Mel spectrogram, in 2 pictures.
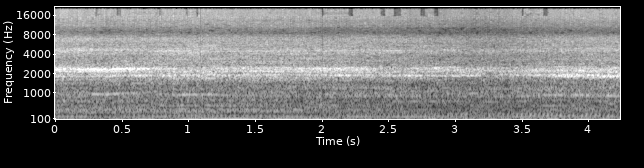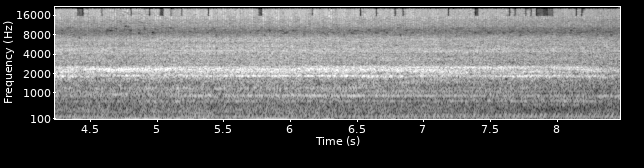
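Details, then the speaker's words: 2007 Hyundai Veracruz engine growling after startup at idle: steady rough growl with whirring ringing; serpentine belt replaced first, cause was the idler pulley, fixed by replacing it. "so it looks like the problem was the idler pulley um making some type of growling noise"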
